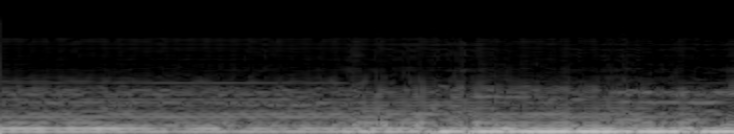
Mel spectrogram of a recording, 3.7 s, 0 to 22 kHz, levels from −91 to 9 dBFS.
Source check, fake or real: fake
